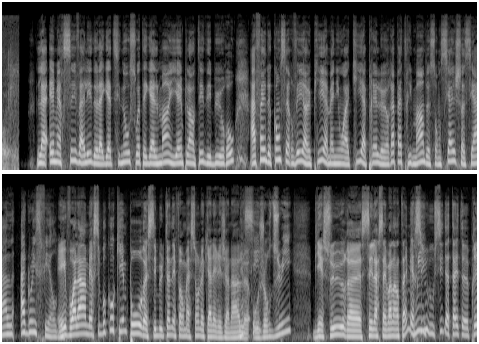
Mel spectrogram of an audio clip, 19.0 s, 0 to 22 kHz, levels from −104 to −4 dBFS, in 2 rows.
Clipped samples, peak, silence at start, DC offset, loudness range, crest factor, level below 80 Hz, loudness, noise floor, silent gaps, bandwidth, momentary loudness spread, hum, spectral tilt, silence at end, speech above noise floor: under 0.1%; -10 dBFS; 0 s; under 0.1%; 3 LU; 18 dB; -52 dBFS; -28 LUFS; -48 dBFS; none; 16.5 kHz; 7 LU; none; -5 dB/octave; 0 s; 20 dB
